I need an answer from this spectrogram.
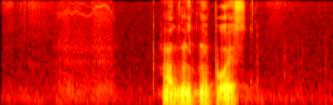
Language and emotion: Russian, neutral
